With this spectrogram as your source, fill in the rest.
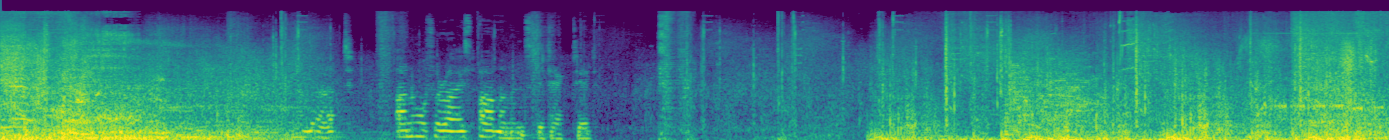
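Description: Blaster shots and combat effects crackle in a fight.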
